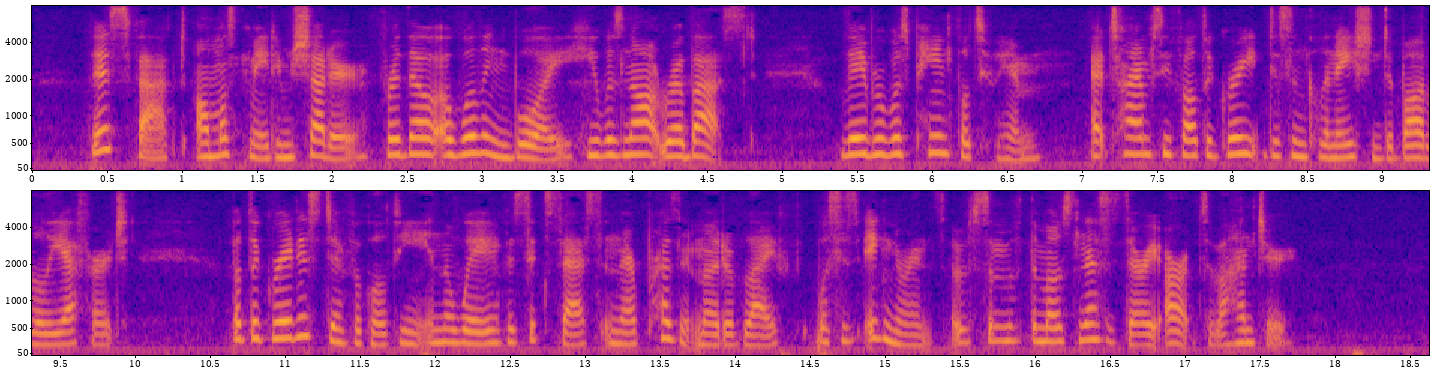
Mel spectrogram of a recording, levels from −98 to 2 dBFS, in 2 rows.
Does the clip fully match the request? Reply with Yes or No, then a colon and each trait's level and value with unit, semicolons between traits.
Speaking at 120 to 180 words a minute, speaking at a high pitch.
No: average, 190 wpm; very high, 250 Hz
